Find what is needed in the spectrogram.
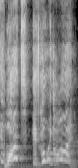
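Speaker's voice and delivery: very high, drawn-out disbelief; exasperated outburst. Retold or imitated. Wife confronting husband about the hole, exasperated squeal. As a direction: pitch leaps up, slowly stretched.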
